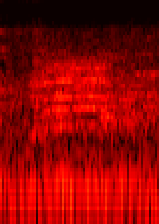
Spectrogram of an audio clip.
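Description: Goats bleat repeatedly at a busy livestock market in Tulungagung, a wavering nasal cry that rises over steady crowd murmur, moderately close.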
